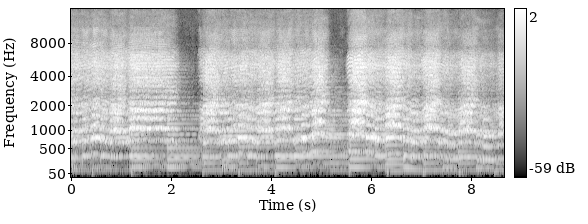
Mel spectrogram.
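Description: A large children's choir singing in unison, in phrases with short breaths between them about two and five seconds in.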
